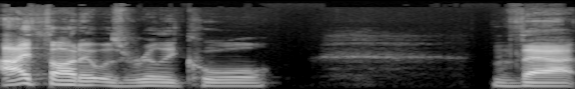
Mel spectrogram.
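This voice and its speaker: In an Ohio accent, the speaker talks at a very slow pace with fairly even intonation, in a very clean recording with a silent background and a dry, close sound with no echo. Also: man. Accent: Ohio, says fur for for. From US Midwest, Ohio. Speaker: podcast co-host. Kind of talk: casual chat.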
